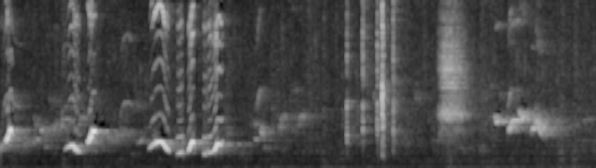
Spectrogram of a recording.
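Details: A Blorok white-rumped shama kept in Jakarta gives zigzag whistled phrases in two bursts, then sparse clicks and softer buzzy notes, over a faint steady hum.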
